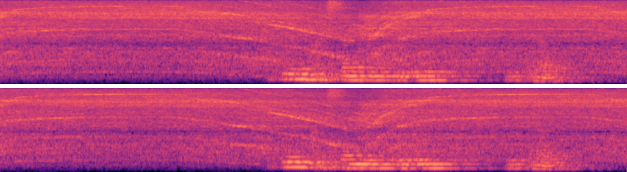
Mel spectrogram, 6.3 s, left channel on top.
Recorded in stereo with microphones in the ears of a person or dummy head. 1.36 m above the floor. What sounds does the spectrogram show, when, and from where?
0.0 s an engine running: 55° right (ahead or behind), 1.0 m
2.7 s a woman speaking: 15° left (ahead or behind), 1.4 m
